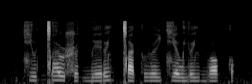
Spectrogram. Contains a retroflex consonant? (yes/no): yes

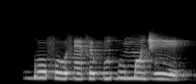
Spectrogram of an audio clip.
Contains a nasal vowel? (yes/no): yes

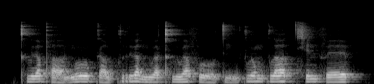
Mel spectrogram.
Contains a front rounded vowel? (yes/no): no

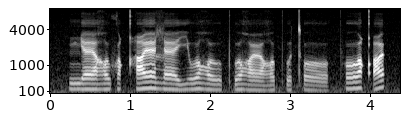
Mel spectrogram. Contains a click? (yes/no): no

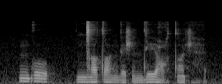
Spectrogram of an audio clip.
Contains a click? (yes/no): yes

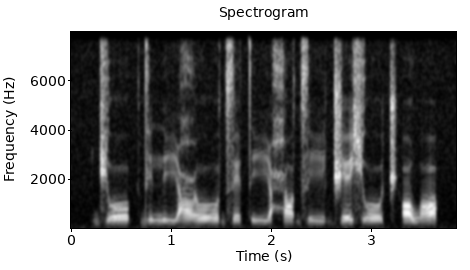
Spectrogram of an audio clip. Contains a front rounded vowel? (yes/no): no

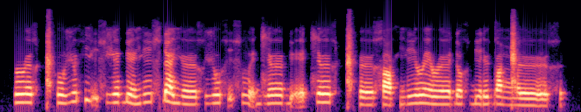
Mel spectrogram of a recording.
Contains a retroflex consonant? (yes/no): no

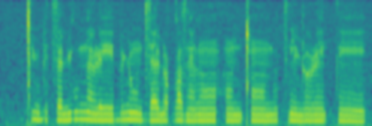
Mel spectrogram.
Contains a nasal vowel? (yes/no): yes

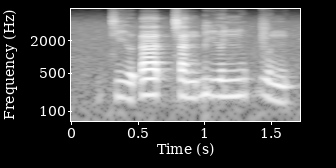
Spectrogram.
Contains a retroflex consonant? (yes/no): no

